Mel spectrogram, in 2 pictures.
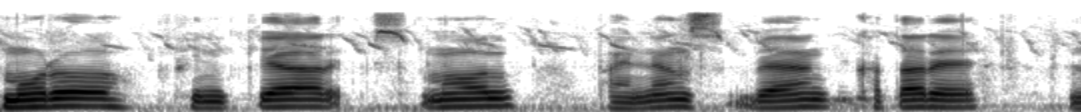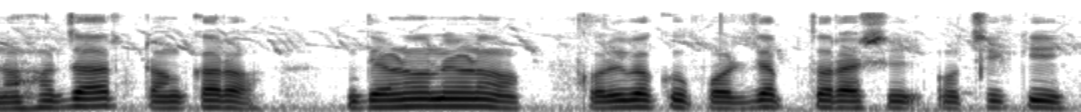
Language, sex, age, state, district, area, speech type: Odia, male, 30-45, Odisha, Malkangiri, urban, read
